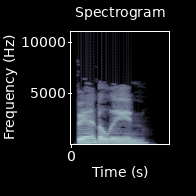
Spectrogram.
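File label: "bandoline", British English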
